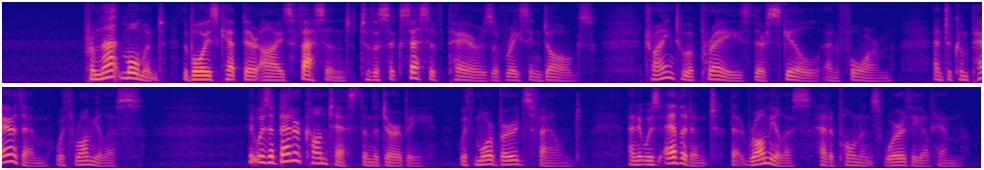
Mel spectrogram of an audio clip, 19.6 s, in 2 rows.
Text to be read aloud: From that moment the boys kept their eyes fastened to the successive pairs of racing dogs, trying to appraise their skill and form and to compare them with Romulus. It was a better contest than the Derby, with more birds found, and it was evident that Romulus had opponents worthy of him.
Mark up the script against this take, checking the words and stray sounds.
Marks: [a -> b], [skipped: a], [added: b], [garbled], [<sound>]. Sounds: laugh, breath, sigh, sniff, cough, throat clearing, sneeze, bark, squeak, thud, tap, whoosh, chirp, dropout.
From that moment the boys kept their eyes fastened to the successive pairs of racing dogs, trying to appraise their skill and form and to compare them with Romulus. It was a better contest than the Derby, with more birds found, and it was evident that Romulus had opponents worthy of him.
